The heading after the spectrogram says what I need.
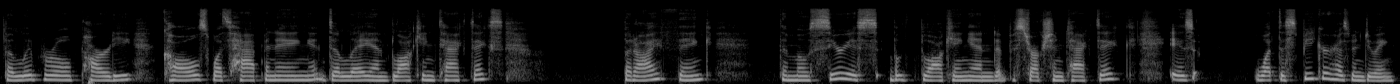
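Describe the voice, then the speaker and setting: A woman giving a live interpretation of a parliamentary debate speech in a measured, formal way. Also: medium pitch, steady tone, darkish tone.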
